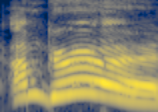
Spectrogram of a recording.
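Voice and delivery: high, loud mock shout; imitated revived man. Imitating the man who came back, high shout. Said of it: "then he was like".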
